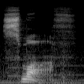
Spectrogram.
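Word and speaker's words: Smough: but it's definitely either it's either pronounced like the word though or it's pronounced like the word cough one of the two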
